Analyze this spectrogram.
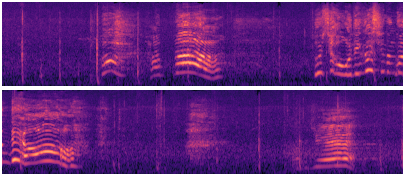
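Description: A middle-aged woman calls out loudly and anxiously.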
